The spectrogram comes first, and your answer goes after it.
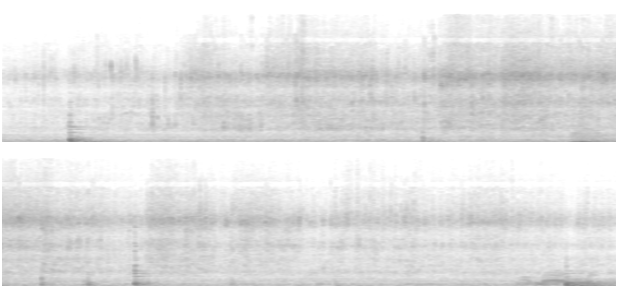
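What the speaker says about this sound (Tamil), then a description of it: "Now I'm mixing those masalas" Chili, coriander and fish curry masala powders are stirred into a pan while fish curry cooks, producing soft scraping stirs and a low sizzle, with a few sharper clanks near the start and end.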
